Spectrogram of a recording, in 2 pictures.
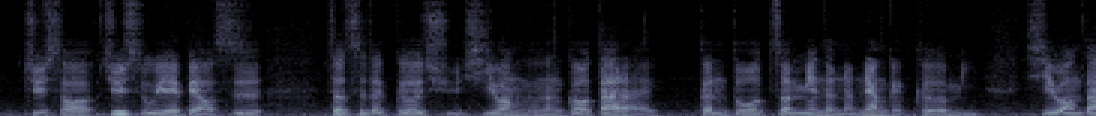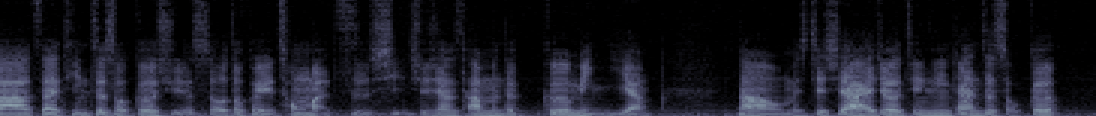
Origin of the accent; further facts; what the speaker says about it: Taiwan; 我们台湾人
